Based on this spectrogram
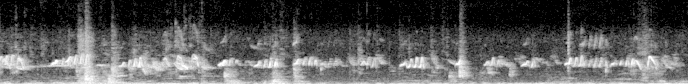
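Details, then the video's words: Domestic bronze turkey poults at a basin of ornamental plants, wanting to eat, keep up short, high, evenly spaced chirps, slightly trilled, with occasional clicks and rustles underneath. "baby turkey Free Sound Effects | bronze turkey poults"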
